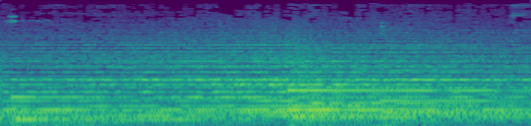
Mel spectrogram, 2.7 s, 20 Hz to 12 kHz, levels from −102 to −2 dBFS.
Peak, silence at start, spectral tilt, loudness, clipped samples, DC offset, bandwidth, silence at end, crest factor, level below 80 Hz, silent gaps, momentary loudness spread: -10 dBFS; 0 s; -7 dB/octave; -26 LUFS; under 0.1%; under 0.1%; 8.6 kHz; 0 s; 16 dB; -52 dBFS; none; 7 LU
